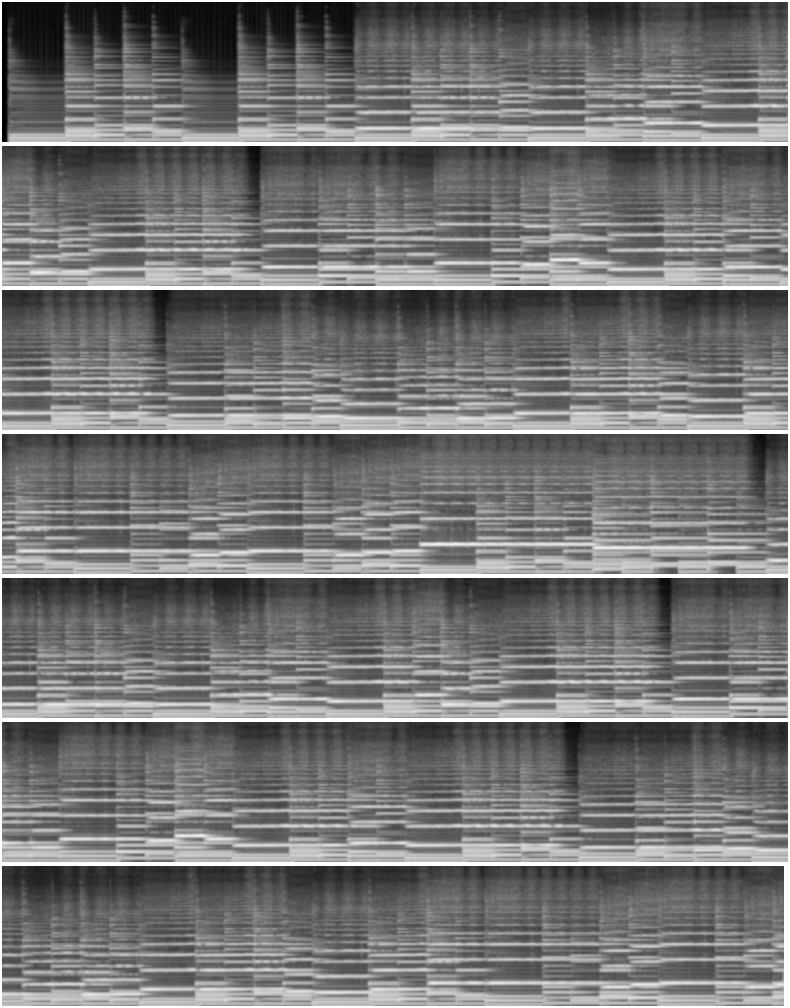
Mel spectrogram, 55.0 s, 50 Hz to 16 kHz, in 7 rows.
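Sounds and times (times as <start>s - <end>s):
flute and guitar duet in E major: 0.2s - 54.9s.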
